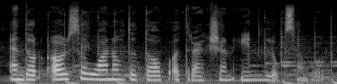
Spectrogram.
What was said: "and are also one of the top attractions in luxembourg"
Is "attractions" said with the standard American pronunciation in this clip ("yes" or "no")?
no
